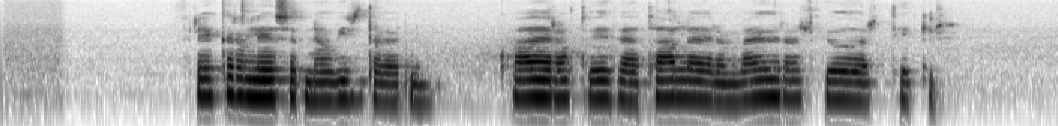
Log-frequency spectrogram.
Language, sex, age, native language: Icelandic, female, 30-39, Icelandic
